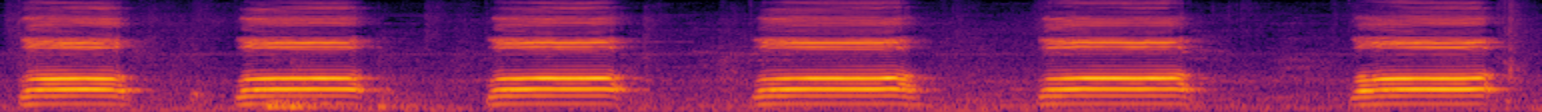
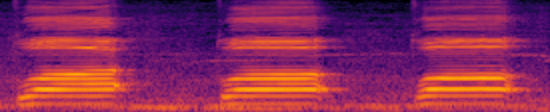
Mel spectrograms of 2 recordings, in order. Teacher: تو اس کا مخرج بھی وہی ہے جو دال کا مخرج تھا، جو تا کا مخرج تھا، اور اسی طریقے سے تو کا مخرج بھی وہی ہے، یعنی زبان کی نوک جب ثنایا علیہ کی جڑ سے لگے تو اس سے تو ادا ہوتا ہے۔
